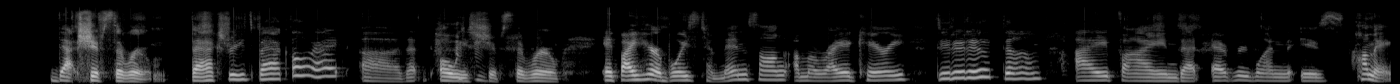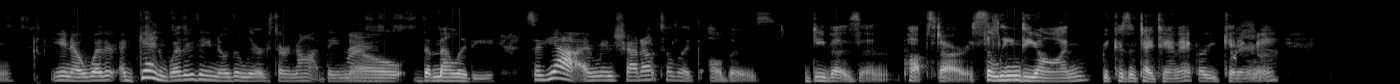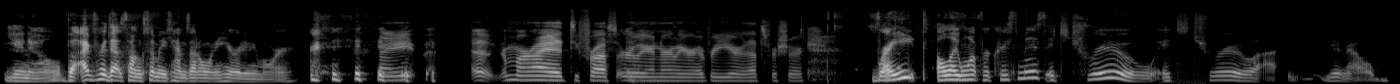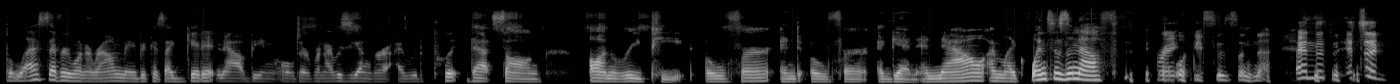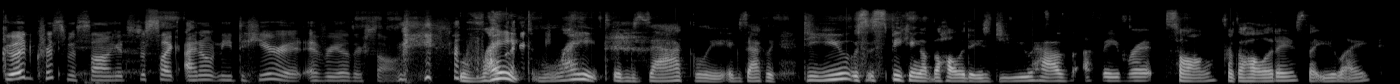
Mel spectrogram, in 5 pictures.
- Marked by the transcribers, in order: static; other background noise; distorted speech; singing: "Backstreet's back, all right"; chuckle; singing: "do, do, do, dum"; tapping; laugh; chuckle; laugh; laughing while speaking: "once is enough"; laughing while speaking: "you know, like"
- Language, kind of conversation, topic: English, unstructured, How do you decide which songs are worth singing along to in a group and which are better kept quiet?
